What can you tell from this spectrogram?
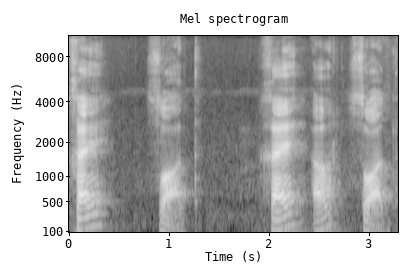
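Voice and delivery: slow, drawn-out letter names; slow spelling. Shown as a demonstration. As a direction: spell each letter slowly, as if dictating. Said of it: "letters spelt out slowly". (धीरे-धीरे अक्षर गिनाना)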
